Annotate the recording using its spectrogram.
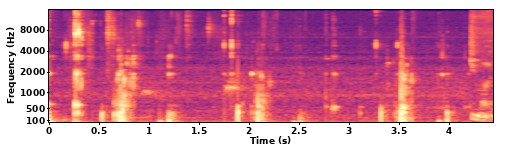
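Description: Close-miked chewing: irregular wet, squishy mouth sounds of soft food being eaten, a few each second.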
